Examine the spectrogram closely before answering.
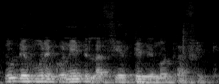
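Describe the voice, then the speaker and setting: A visiting preacher giving a testimony sermon in short phrases, pausing often so each line can be interpreted. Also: male voice, lowish voice, phone-quality sound, noisy background. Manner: short phrases paused for interpreting, rallying the crowd. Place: church hall. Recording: echoey hall, distant mic, crowd.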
